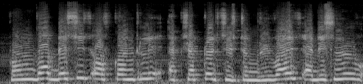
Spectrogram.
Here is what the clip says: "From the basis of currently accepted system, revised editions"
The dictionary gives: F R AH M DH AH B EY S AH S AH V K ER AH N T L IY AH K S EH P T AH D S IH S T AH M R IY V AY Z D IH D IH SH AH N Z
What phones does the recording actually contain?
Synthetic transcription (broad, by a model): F R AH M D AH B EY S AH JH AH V K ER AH N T L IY AH K S EH P T AH D S IH S T AH M R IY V AY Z IH D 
